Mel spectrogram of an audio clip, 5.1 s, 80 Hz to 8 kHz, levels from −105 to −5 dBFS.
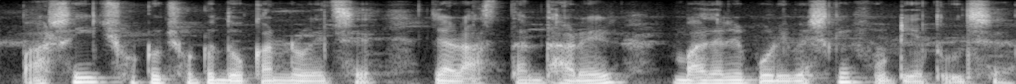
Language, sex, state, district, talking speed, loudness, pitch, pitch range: Bengali, male, West Bengal, Alipurduar, 140 wpm, -17 LUFS, 110 Hz, 100-125 Hz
